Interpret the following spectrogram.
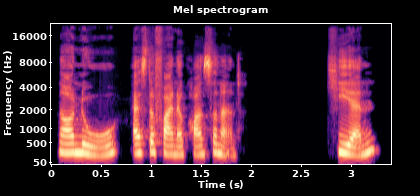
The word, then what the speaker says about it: เขียน: เขียน is said with a rising tone because it has a high-class consonant and a live syllable ending.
